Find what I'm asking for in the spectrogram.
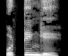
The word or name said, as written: ಒಟ್ಟಿಂಗೆ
